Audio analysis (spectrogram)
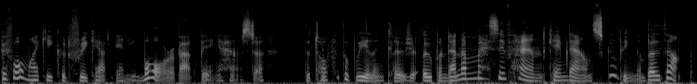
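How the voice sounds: Natural-sounding voice for reading text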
